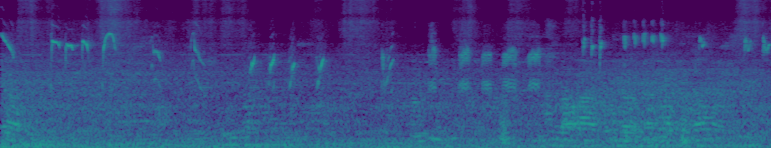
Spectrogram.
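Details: Young Horsfield's bush lark (branjangan) learning to sing, its song not yet full; scattered short high chirps and thin downslurred notes, some in quick pairs, over a steady low rumbling background with murmuring voices.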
